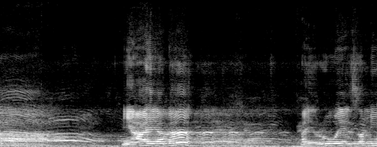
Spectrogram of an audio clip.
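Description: A man chants melodiously through a loudspeaker, echoing outdoors.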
